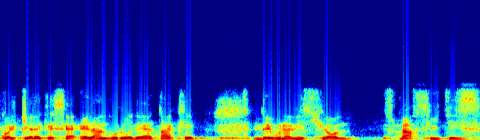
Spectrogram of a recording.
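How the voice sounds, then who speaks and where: A man speaks very slowly while noticeable background noise carries on. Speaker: professor and entrepreneur, conference speaker. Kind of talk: lecture. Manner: hesitant, many fillers.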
